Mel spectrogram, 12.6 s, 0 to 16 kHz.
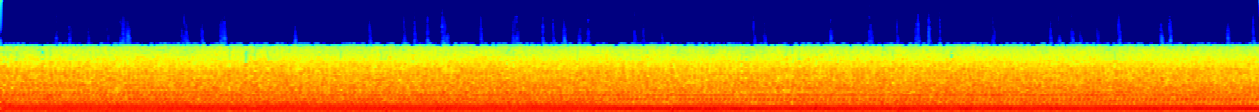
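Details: Wood-Mizer LT40HD sawmill engine just started after fitting a new carburetor, bowl having drained overnight: steady, fast, unchanging drone that never settles to a slow idle; owner suspects the governor linkage is hooked up wrong.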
